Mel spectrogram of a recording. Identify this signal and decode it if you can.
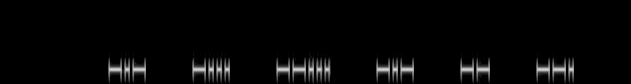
Morse code, heard as a keyed tone, about 30 wpm, spaced as for 14 wpm, 700 Hz. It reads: KB7KMG
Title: USA Call Signs - 6 Characters - 4x Character Spacing - 30wpm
